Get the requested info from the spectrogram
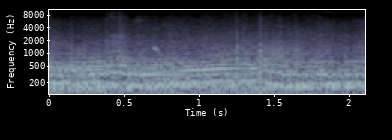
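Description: A pack of TCR touring cars racing at speed, several turbocharged four-cylinder engine notes overlapping and slowly gliding in pitch over a steady low drone.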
